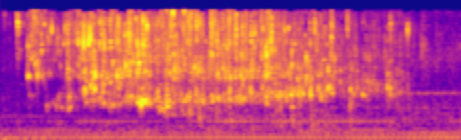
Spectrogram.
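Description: Water trickles steadily into a glass for a couple of seconds, a continuous splashing pour with no voices.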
